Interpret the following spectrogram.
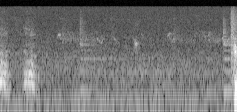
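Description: Two short yelp-like vocal sounds, about a third of a second apart at the very start, then faint background quiet.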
